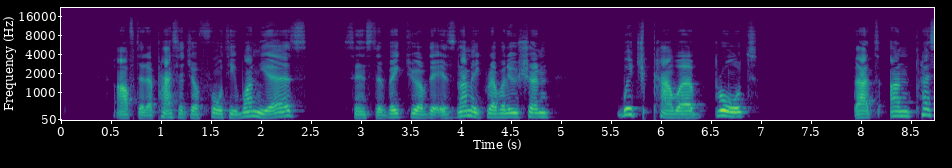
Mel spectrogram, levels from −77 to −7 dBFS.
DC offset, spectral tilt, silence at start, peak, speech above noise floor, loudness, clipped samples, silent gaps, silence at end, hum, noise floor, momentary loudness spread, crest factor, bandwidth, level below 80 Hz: under 0.1%; -5 dB/octave; 0.55 s; -10 dBFS; 52 dB; -30 LUFS; under 0.1%; none; 0 s; none; -81 dBFS; 9 LU; 22 dB; 15.5 kHz; -74 dBFS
